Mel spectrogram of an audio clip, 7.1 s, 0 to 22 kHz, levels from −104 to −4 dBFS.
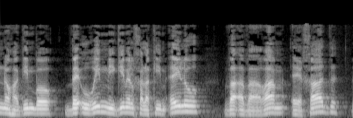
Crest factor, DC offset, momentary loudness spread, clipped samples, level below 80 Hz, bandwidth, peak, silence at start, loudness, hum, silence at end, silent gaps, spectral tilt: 16 dB; under 0.1%; 9 LU; under 0.1%; -54 dBFS; 11 kHz; -6 dBFS; 0 s; -22 LUFS; none; 0 s; none; -7 dB/octave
